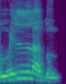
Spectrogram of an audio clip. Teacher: نون کی آواز لگتا ہے ہی نہیں، یوں لگ رہا ہے کہ جیسے میم کے بعد لام لکھا ہوا ہے، نون جیسے لکھا ہوا ہی نہیں، لیکن حقیقت کیا ہے کہ لکھا ہوا ہے، پڑھنے میں نہیں آئے گا کیونکہ یہ بلا غنہ ہے۔ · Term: ادغام بلا غنہ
